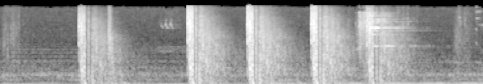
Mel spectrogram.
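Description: Single rifle shots crack one after another.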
